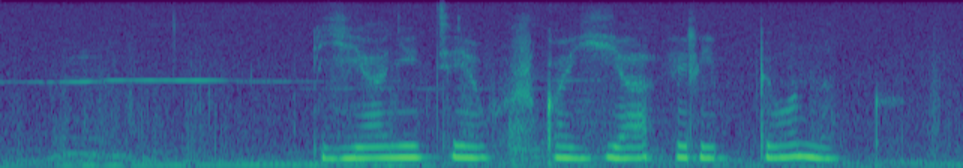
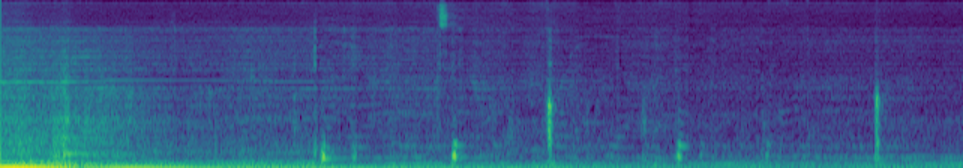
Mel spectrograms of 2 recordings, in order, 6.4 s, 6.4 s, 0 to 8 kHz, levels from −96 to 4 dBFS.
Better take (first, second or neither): first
